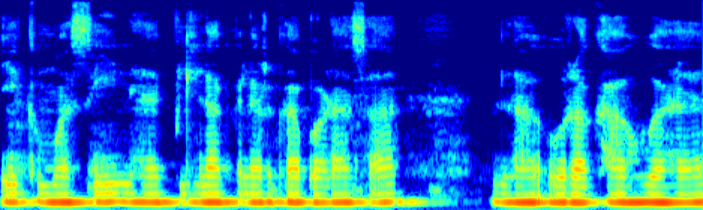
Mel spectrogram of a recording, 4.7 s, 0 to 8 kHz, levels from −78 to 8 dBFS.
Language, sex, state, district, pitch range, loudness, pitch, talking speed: Hindi, male, Jharkhand, Garhwa, 120-125 Hz, -15 LUFS, 120 Hz, 140 wpm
